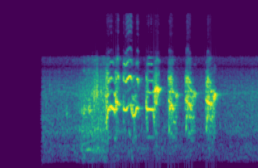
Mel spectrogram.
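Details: An albino fawn pied cockatiel gives a quick run of six harsh, chirpy calls, about four a second, with a brief whistled note among them over a low hiss.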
